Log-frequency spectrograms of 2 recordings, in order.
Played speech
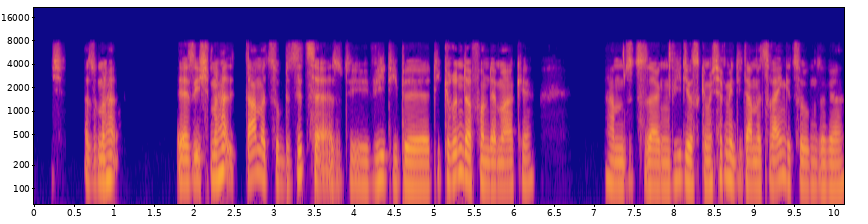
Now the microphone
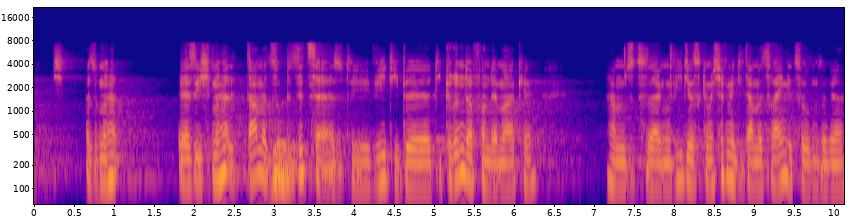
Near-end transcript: Mhm.

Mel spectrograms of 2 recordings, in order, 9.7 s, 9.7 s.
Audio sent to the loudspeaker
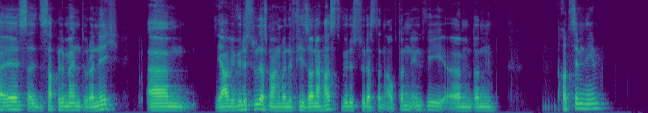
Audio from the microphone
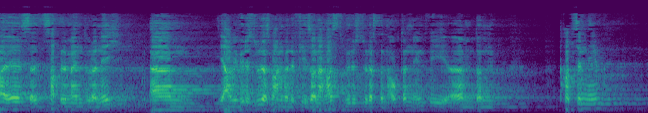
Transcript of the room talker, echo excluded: none

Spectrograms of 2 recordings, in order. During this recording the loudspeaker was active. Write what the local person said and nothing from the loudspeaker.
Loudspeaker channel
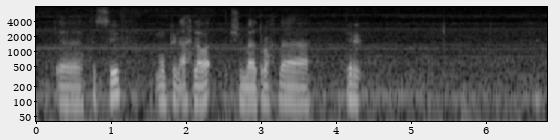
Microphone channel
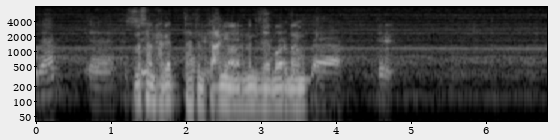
مثلا حاجات هتنفعني وأنا هناك زي باور بانك

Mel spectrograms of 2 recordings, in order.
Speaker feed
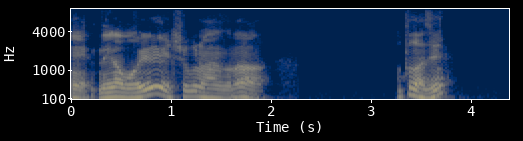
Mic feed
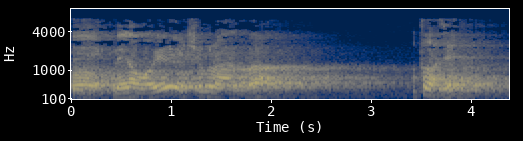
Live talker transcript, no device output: none

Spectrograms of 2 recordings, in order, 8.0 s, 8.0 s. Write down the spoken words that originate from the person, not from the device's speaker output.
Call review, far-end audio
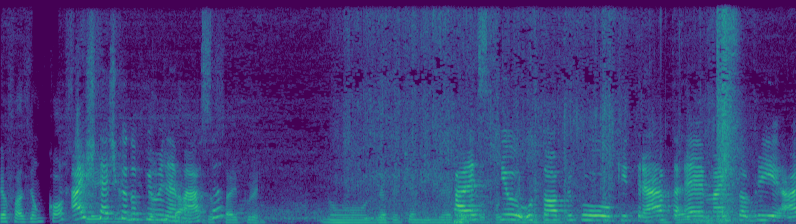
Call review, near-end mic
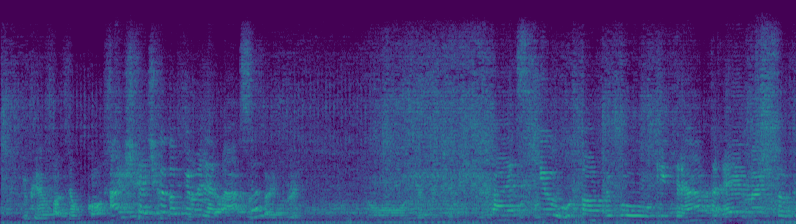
none

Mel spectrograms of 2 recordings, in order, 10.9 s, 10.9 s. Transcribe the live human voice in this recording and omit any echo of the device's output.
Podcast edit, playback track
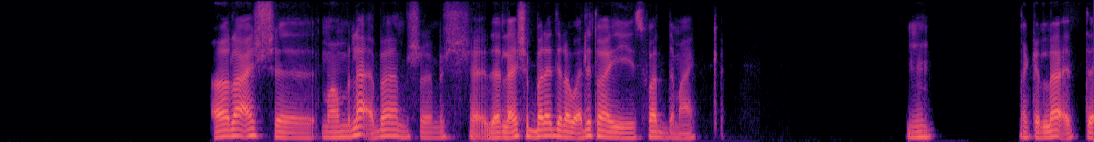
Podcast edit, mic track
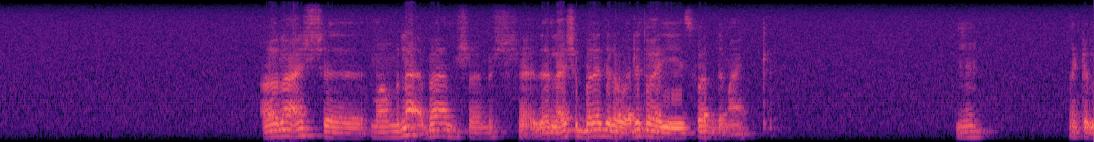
none

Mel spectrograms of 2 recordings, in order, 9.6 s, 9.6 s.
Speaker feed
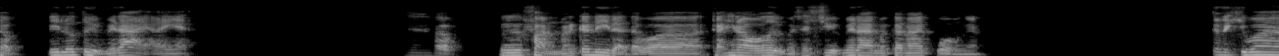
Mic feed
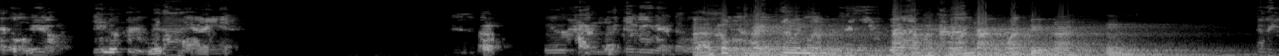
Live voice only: อ่าตกใจถ้าเป็นแบบการสัมผัสทางร่างกายผมว่าตื่นได้อืม

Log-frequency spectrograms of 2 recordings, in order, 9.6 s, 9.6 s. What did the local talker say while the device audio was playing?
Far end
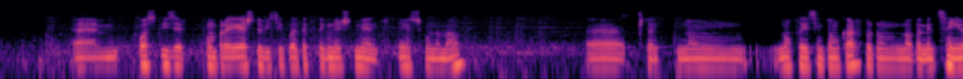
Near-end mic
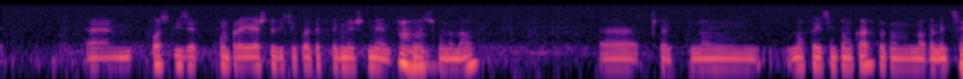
Uhum,

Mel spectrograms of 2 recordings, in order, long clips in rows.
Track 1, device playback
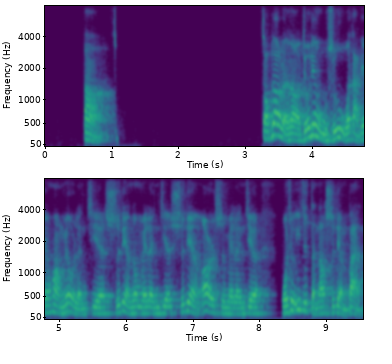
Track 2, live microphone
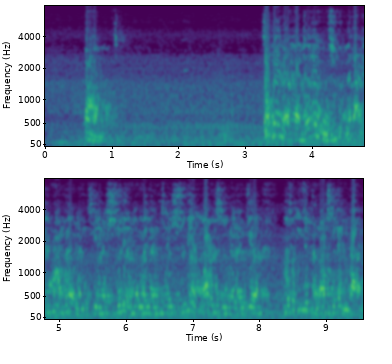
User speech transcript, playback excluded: none

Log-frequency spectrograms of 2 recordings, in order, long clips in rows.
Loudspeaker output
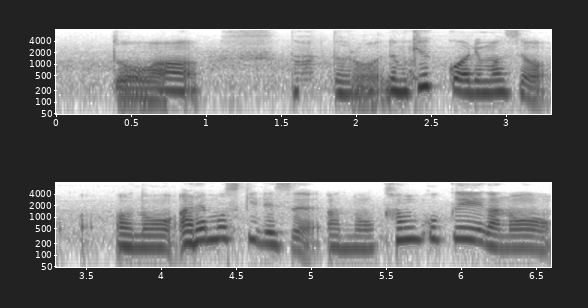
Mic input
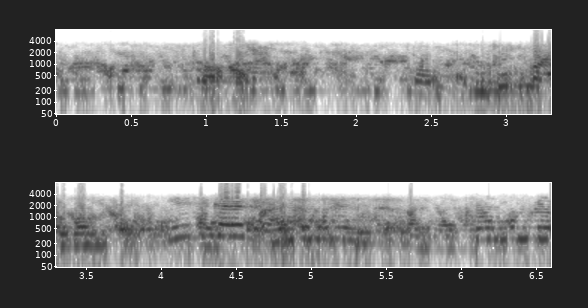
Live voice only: ミュージカル部なんてあるんだ。

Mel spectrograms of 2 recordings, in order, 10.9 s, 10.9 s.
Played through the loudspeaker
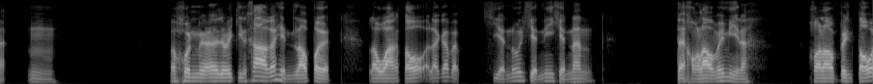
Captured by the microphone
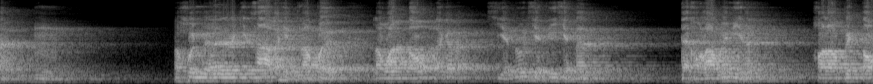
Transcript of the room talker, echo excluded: none

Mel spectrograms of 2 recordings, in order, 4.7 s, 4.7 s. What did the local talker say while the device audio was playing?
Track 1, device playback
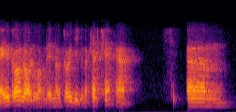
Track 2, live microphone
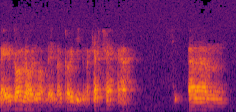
none

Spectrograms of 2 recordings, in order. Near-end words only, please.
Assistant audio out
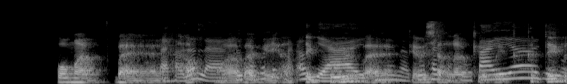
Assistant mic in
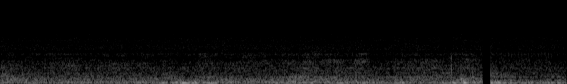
none

